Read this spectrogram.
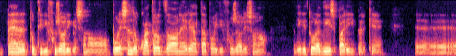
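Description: Man in his fifties, soft-edged mellow tone, casual interview talk, pausing mid-sentence, dull video-call sound. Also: mid-range voice. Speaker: audio system installer and dealer being interviewed. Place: home room with bookshelves, indoors. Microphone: earphone headset on a video call.

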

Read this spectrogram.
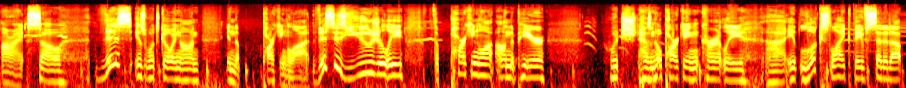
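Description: A man's voice: on the high side, animated, slow, a bit bright, slight background noise. A man casually narrating an outdoor walking tour on a pier, chatty and rambling, full of fillers and asides. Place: outdoors on an empty seaside pier.

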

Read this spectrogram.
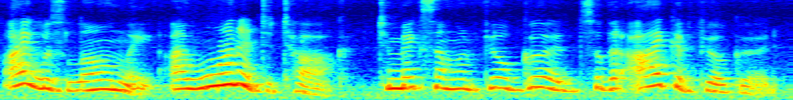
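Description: A woman's voice: high-pitched, big pitch swings, normal speed, phone-quality sound. An actress playing a lonely, indignant woman protesting in a satirical radio comedy. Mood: accusing, hurt.

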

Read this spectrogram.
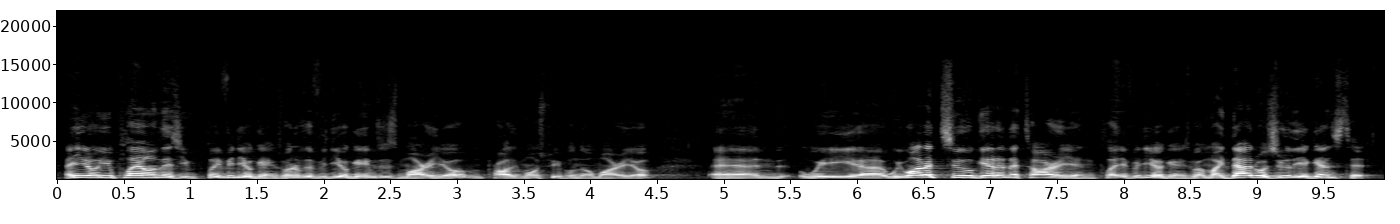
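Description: A man's voice: high-pitched, brisk. Chatty man from Iraq speaking in a lecture room. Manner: chatty, repeats words, many fillers. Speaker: guest speaker. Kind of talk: live workshop talk. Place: lecture room with projector screen.

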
